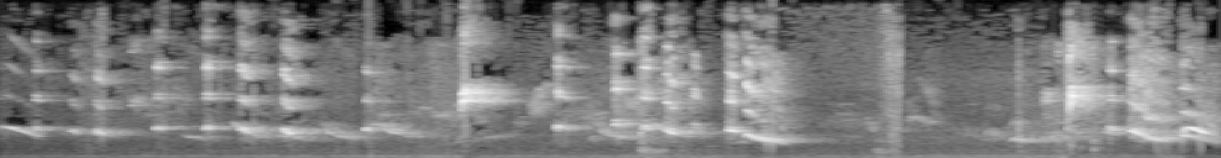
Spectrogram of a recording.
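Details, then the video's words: Green-winged saltator song played to motivate other birds to sing: rapid series of short whistled notes in repeated pairs, then denser chattering phrases, with steady low background hum. "TRINCA FERRO CANTANDO"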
